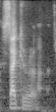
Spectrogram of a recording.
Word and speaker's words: Sekiro: to pronounce that. Sekiro.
